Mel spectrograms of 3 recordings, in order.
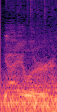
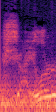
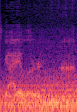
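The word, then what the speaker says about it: Schuyler: Yeah, it's it's actually pronounced Skyler, but uh yeah, DL literally this morning we were drive we were driving back from the airport and he's like, "Isn't that pronounced like Shyler?" And I'm like, "No, it's it's Skyler."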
